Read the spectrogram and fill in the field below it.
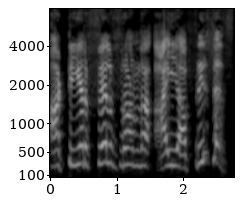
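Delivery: very slow, word by word for notes; slow dictation. Shown as a demonstration. Teacher dictating slowly to the class for notes. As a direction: read it out slowly so students can write. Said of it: "दूसरा example क्या है".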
